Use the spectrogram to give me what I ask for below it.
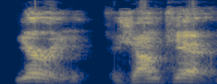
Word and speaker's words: Youri Jean Pierre: my name is Justin de Julio joined by Yuri jeanpierre there you go you got it you got the pronunciation correct uh we're coming at you live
